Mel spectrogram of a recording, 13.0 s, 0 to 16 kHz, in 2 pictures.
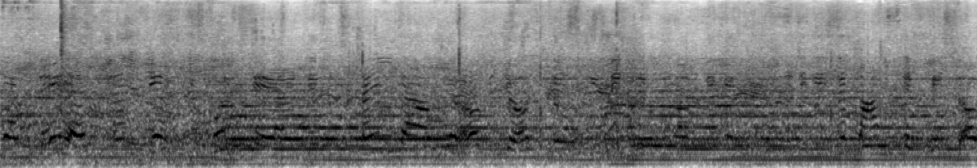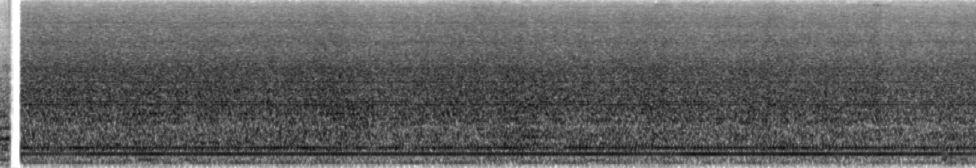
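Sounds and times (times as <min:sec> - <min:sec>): road noise: 0:00.0 - 0:13.0.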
